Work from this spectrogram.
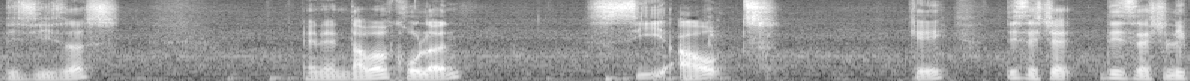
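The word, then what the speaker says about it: cout: and then double colon c out okay this is actually pronounced c out like c the the c from c plus plus and out which stands for output and then you need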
